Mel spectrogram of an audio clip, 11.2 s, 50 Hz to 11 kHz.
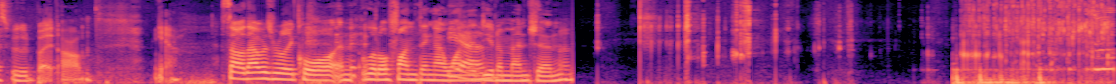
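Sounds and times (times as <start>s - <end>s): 
speech: 0.0s - 5.8s
wet slurps sipping craft beer: 9.6s - 11.1s
fizzing craft beer liquid rush: 9.7s - 11.1s.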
